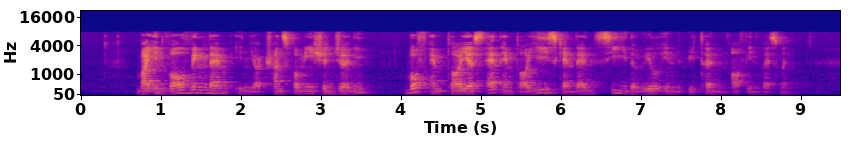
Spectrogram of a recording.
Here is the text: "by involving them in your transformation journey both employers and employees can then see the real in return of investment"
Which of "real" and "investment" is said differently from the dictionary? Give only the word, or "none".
none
